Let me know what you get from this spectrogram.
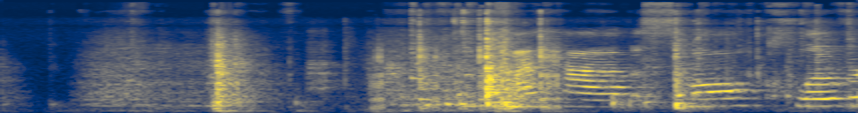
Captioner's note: drawer closes and opens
